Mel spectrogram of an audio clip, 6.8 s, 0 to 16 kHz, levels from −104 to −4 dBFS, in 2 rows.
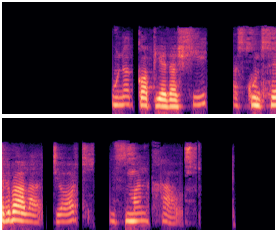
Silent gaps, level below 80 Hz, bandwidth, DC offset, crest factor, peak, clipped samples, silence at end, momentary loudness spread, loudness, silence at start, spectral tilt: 1.67-1.71 s, 2.58-2.89 s, 3.99-4.06 s, 4.39-4.43 s, 4.60-4.77 s; -62 dBFS; 7.8 kHz; under 0.1%; 20 dB; -2 dBFS; under 0.1%; 1 s; 21 LU; -19 LUFS; 1.4 s; -5.5 dB/octave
